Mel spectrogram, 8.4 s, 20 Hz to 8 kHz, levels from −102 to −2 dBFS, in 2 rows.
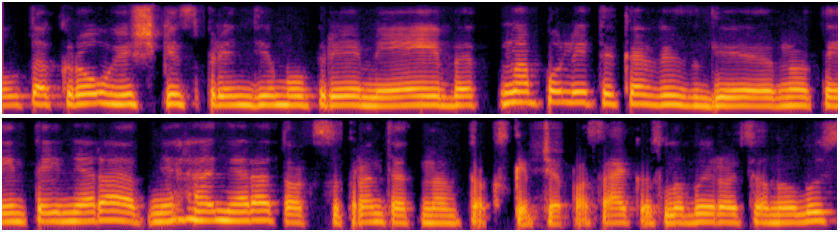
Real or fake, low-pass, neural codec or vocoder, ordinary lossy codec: real; 7.2 kHz; none; AAC, 48 kbps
